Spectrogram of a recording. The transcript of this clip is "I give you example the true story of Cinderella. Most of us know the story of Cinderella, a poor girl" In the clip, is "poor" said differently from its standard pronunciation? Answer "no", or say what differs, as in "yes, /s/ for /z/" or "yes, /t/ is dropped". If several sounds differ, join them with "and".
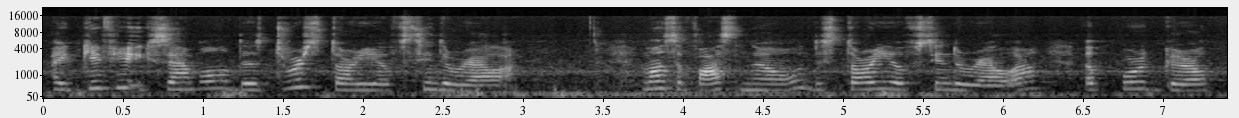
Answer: no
